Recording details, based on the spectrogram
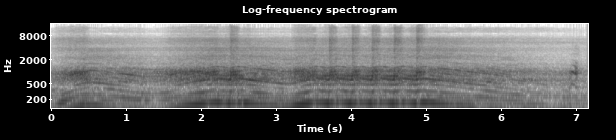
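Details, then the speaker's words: Honda Civic four-cylinder with its muffler temporarily duct-taped on: revs rise and fall cleanly with a muted exhaust and no blowing or rattle; the muffler works, though the engine won't rev past 5,000. "he took a muffler on go to the Civic except it's duct taped on and it [ __ ] works it works my duct tape skills worked as quiet as hell"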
